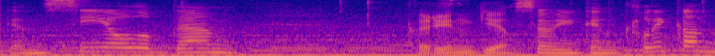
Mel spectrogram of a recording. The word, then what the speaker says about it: Рентген: Рентген. Рентген. Рентген. Рентген. So you see there's a bukva T in the middle of the word, but actually we don't have to pronounce it.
